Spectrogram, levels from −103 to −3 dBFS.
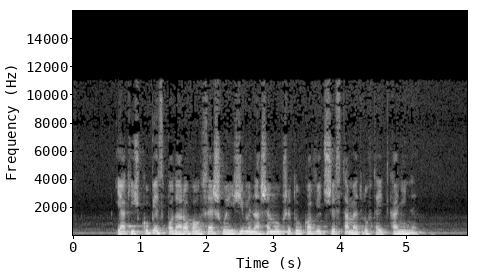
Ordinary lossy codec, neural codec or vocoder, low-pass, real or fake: MP3, 48 kbps; none; 14.4 kHz; real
